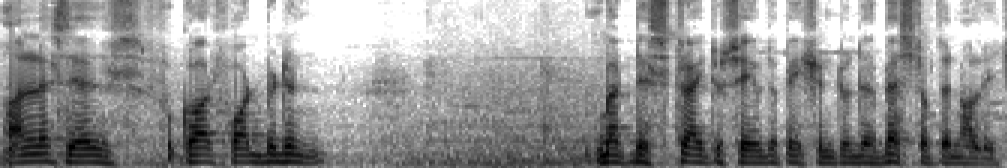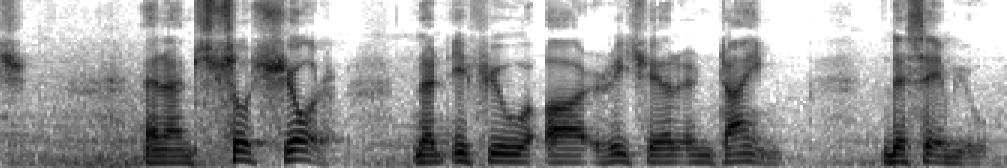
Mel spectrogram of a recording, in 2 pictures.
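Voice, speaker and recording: Through noticeable background noise, a man with a medium pitch and fairly even intonation talks at a fairly slow pace with long, frequent pauses. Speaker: trade and commerce advisor. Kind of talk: patient family testimonial.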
